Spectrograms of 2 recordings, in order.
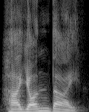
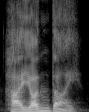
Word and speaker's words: Hyundai: They themselves said Handai. Handai. Hyundai. And then they bring a advert about a year ago saying, "You may have been saying Hundai wrong."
